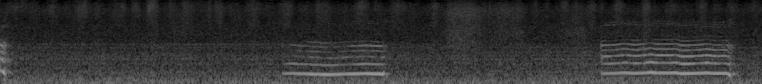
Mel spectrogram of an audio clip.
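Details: Uni the dog, unable to bark like a dog since small, produces a human-sounding voice: two level, sung-like tones about three seconds apart, each lasting about a second, in a quiet indoor room.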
